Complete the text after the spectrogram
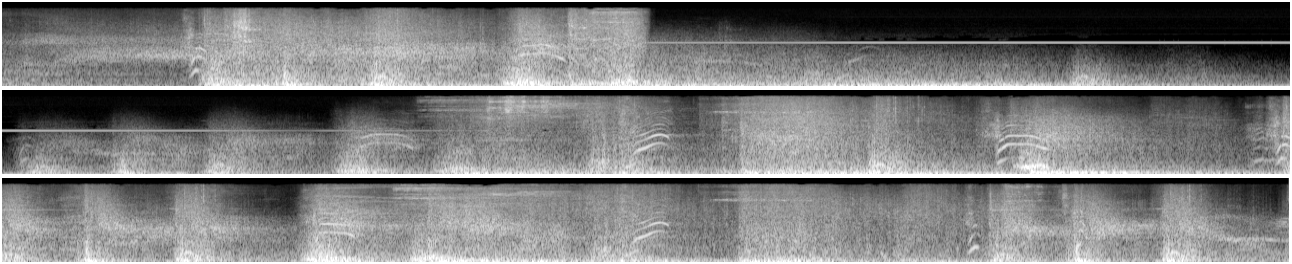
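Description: Weapons clash and magic blasts burst in a fast fight.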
